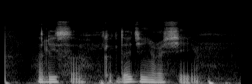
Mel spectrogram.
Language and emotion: Russian, neutral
